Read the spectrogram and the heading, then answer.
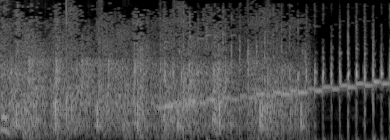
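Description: A burst of applause from a small group, dense, steady clapping that thins near the end into a few distinct, rhythmic claps, with a faint high tone rising underneath.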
